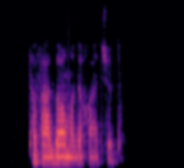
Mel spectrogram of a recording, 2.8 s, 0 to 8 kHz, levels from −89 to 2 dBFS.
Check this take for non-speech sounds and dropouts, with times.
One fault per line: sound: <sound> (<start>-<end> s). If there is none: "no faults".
no faults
